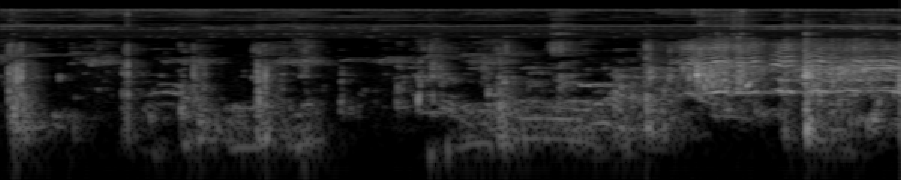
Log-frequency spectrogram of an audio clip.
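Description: Footsteps knocking on wooden stairs at an uneven pace, with people's and children's voices in the background that grow louder in the last second or two.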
